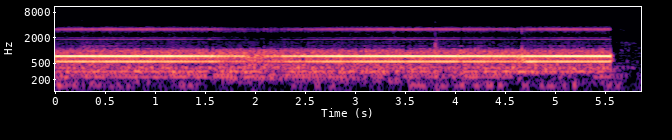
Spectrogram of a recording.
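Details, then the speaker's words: Motor running at 1800 rpm (30 Hz): steady high-pitched tone whose volume swells and sags about once a second. The beating comes from close frequencies adding in and out of phase, not from shaft speed. "so from from a sound perspective you're going to receive it like a modulation or a variation in volume or amplitude"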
